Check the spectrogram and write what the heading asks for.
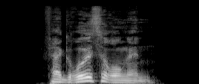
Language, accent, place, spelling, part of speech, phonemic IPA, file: German, Germany, Berlin, Vergrößerungen, noun, /fɛɐ̯ˈɡʁøːsəʁʊŋən/, De-Vergrößerungen.ogg
- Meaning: plural of Vergrößerung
